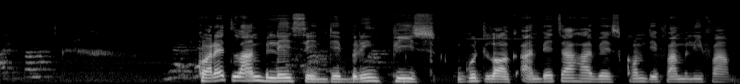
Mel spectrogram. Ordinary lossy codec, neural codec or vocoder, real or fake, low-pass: none; none; real; none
